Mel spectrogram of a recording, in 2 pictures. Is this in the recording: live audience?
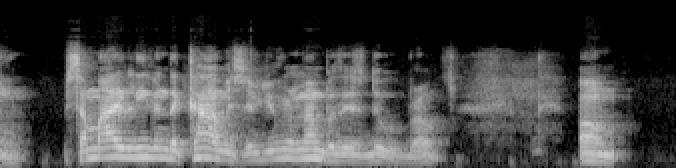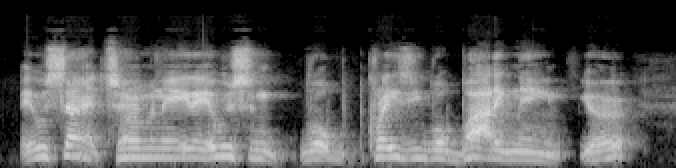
no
